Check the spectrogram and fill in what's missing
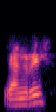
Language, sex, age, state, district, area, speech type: Kannada, male, 30-45, Karnataka, Vijayapura, urban, conversation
